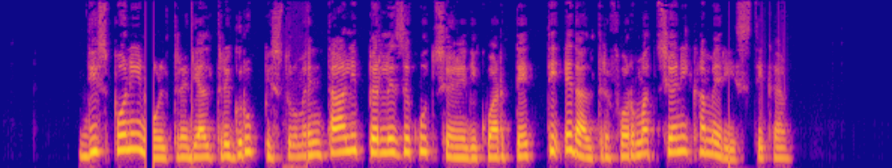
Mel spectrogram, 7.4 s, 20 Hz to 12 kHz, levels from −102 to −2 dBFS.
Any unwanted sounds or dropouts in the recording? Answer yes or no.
yes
